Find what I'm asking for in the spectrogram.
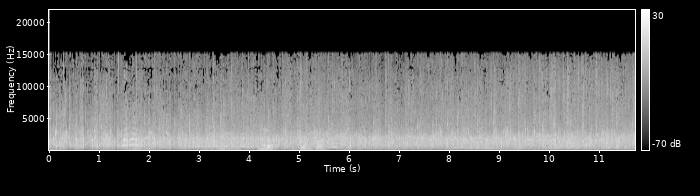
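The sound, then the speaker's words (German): Sustained applause from a sizable audience as hosts come on stage, a dense steady clatter of clapping hands filling the whole stretch, with scattered voices and a few calls rising faintly through it. “wenn wir auf die Bühne kommen, sollen sie bei mir Standing Ovations klatschen und bei dir Buh rufen.”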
